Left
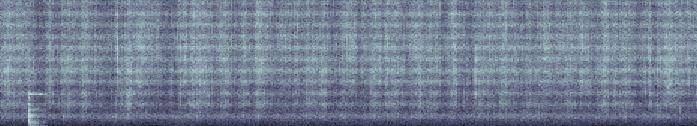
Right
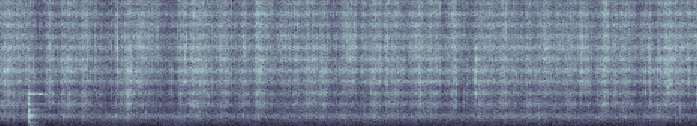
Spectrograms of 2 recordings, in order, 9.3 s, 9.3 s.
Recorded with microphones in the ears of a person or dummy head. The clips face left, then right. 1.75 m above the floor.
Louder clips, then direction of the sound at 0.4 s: Left 7 dB; 55° left (ahead or behind).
